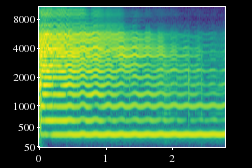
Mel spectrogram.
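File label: fuzz guitar vibrato; MAYFUZZ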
